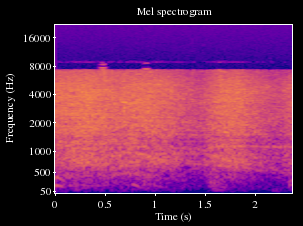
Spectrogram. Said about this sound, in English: Again, you can hear the yes chants, but nobody's doing the hand motions for the yes chants. And there's no way that people in the crowd are doing the yes chants without doing the fucking hand motions, right?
